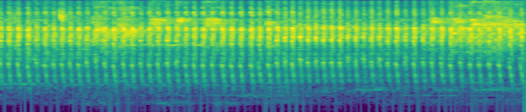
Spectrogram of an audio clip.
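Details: A steady, rapid stream of grating, metallic notes from a Stork-billed Kingfisher calling without pause throughout the day, the notes running together in a fast even rhythm.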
